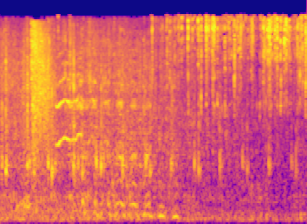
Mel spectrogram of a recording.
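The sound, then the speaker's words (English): A horse whinnies loudly near the start while a horse-drawn carriage filled with gold bars sets off, hooves clip-clopping steadily over a busy, rumbling background that eases slightly as it moves on. “On the seventh day of my existence, Lifsar Towers, the father of Praxus, took off in a carriage filled with gold bars to seek the counsel of the three wisest.”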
